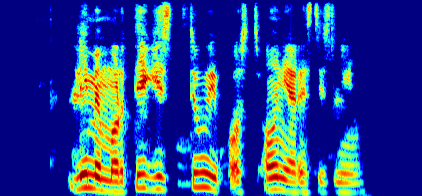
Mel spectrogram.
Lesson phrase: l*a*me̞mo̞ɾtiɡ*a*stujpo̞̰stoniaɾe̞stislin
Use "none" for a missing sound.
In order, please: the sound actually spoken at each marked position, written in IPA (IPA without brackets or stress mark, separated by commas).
i, i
